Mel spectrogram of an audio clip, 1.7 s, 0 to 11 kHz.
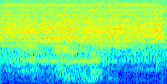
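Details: Philips Norelco 3000 Series shaver, about three years old, after blade replacement: steady even high-pitched buzz with fine whirr, no rattle, then stops; runs smoothly, about 10 dB quieter than the old 71 dB blades.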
